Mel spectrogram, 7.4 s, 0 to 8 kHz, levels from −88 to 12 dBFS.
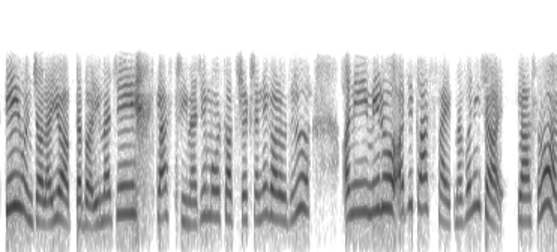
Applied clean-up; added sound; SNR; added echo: none; none; none; none.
